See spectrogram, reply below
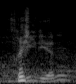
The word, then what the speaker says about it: Ceridian: Ja, ich bin weiterhin auf der Messe Zukunft Personal in Köln und bin jetzt am Stand von Ceridian. – Ziridian. Ziridian. Ziridian. – Ja, okay, das wird anders ausgesprochen, Entschuldigung.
